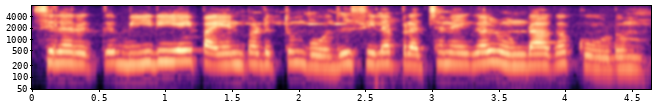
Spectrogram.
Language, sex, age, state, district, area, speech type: Tamil, female, 18-30, Tamil Nadu, Tiruvallur, urban, read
